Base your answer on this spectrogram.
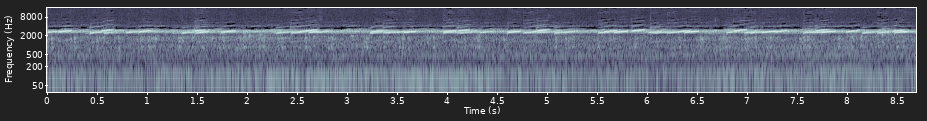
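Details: Frogs calling at dusk in a dense chorus of high, rapid trilled chirps that merge into a steady ringing band, swelling and fading in pulses about once a second, over a faint low rumble.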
